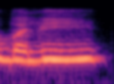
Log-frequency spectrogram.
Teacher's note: कोणी कोणी ना बली असं ऱ्हस्व म्हणतात, तो बली ऱ्हस्ववाला नाही, ते बली दीर्घ आहे.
